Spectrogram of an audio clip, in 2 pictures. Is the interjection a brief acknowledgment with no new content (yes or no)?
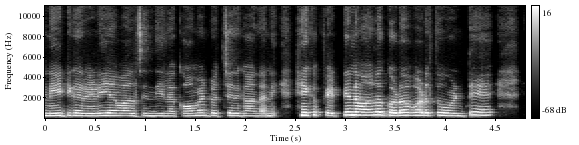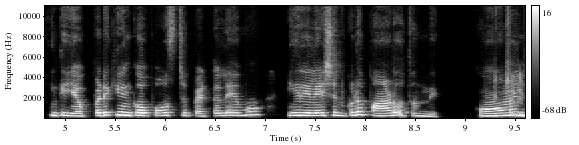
yes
